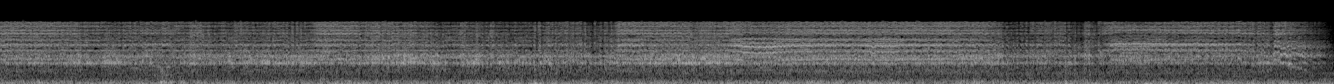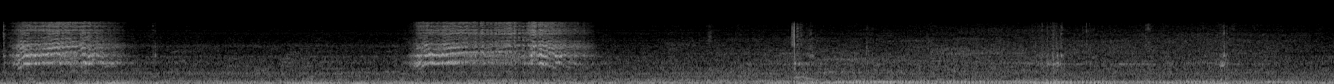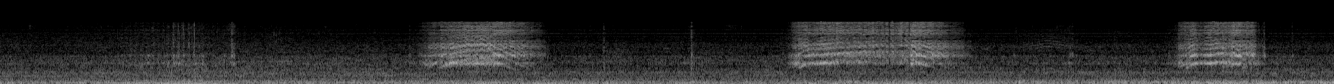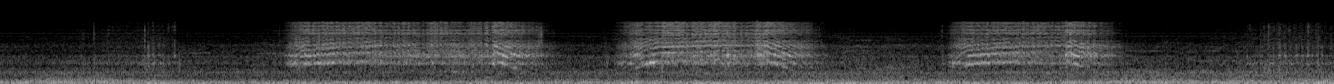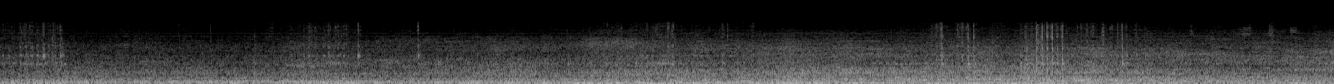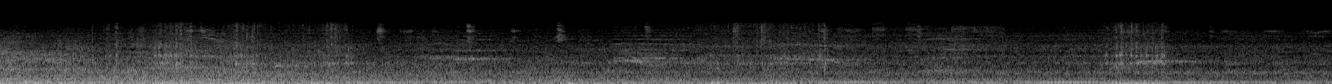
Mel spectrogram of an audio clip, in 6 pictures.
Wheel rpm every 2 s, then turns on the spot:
160, 160, 160, 160, 160, 160, 120, 30, 20, 70, 0, 0, 0, 0, 10, 30, 0, 80, 20, 40, 10, 50, 80, 90, 20, 70, 20, 0, 10, 10, 0, 10, 10, 10, 20, 0, 0, 10, 0, 10.
28-30 38-40 52-54 56-60 62-66 68-70 74-76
